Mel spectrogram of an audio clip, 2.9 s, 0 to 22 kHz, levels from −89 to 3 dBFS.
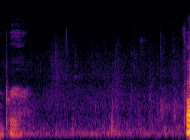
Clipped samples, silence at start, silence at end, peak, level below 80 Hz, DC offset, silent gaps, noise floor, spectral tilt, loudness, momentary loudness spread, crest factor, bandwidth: under 0.1%; 0.15 s; 0 s; 0 dBFS; -76 dBFS; under 0.1%; none; -55 dBFS; -9 dB/octave; -46 LUFS; 16 LU; 24 dB; 18 kHz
